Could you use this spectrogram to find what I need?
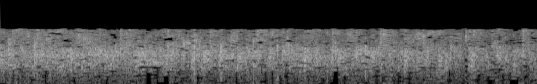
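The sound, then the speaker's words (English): An audience applauds after a presentation, with a dense, even wash of many hands clapping at a steady level that tapers off slightly at the very end. “Another round of applause and a big thank you”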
